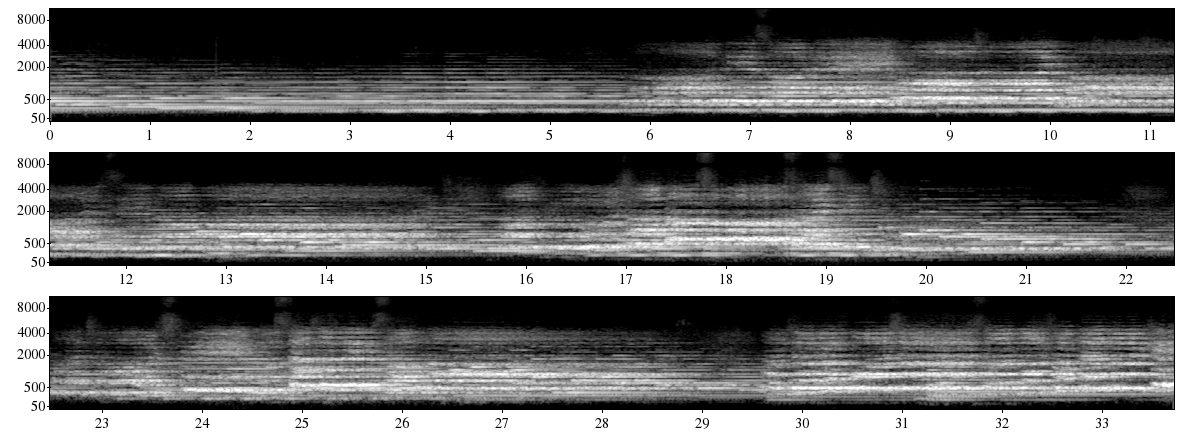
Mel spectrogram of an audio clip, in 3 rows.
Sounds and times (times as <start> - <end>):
Music: 0.0 - 33.7.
